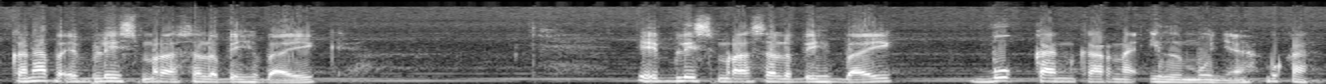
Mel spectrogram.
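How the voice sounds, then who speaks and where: A male preacher with a Sundanese accent giving a lively, joking sermon and speaking straight to his congregation. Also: mid-range voice, moderate pace, muffled recording. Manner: lively, joking, addresses the audience directly. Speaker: Islamic preacher. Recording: music playing underneath.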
